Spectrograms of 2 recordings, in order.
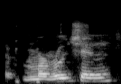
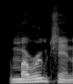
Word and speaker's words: Maruchan: as good you know they're muting how you pronounce it that's right Maruchan Maruchan okay let's be very clear for 33 said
